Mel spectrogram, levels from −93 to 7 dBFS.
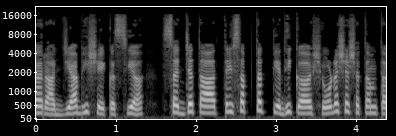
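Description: No technical faults can be heard anywhere in the recorded speech. There is no moment that needs a timestamp or an account of something going wrong.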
